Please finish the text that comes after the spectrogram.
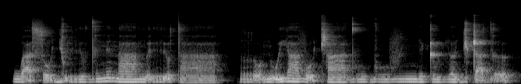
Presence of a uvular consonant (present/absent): absent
